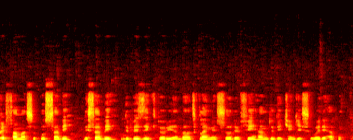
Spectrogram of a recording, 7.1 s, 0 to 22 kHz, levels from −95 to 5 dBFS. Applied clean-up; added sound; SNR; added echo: classical method log-MMSE.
